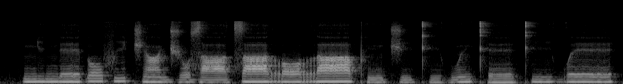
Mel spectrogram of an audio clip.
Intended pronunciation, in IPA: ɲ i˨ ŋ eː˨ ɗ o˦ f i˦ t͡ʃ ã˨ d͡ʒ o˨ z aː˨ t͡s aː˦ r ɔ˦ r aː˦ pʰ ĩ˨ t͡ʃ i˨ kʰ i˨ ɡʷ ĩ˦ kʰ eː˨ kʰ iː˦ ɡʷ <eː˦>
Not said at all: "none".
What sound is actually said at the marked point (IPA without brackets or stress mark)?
eː˦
